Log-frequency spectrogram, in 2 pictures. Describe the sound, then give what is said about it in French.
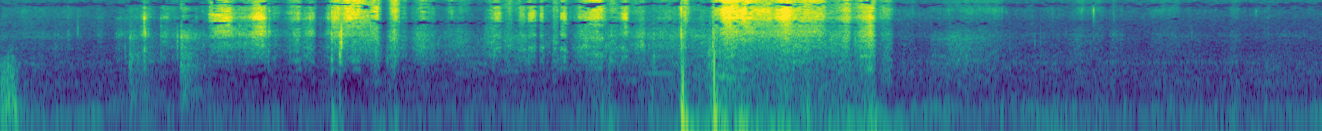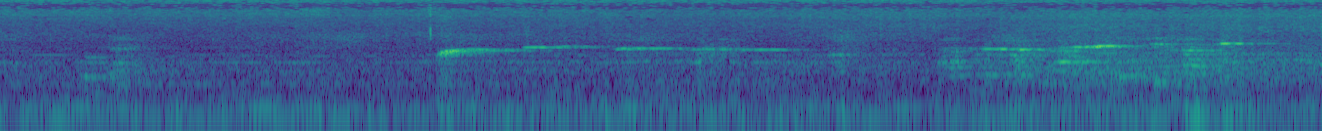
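Rustling and fumbling handling noise from a microphone being stowed, with a sharp loud scrape around the middle of the commotion, then a quiet lull with faint whistling tones. “Je range le micro.”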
